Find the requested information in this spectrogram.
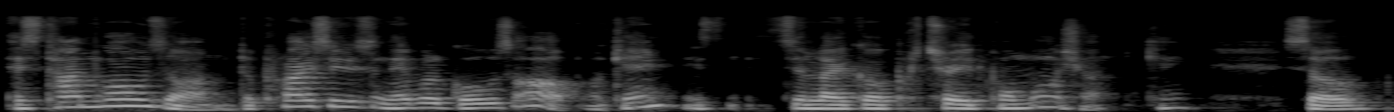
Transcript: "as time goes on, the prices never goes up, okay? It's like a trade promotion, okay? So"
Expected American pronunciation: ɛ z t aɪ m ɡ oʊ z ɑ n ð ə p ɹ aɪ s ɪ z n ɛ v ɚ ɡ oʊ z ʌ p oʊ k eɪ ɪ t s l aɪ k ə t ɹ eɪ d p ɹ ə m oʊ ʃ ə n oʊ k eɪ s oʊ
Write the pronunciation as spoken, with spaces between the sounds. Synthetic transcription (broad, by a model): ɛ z t aɪ m ɡ oʊ z ɑ n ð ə p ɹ aɪ s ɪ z n ɛ v ɚ ɡ oʊ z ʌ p oʊ k eɪ ɪ t s l aɪ k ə t ɹ eɪ d p ɹ ə m oʊ ʃ ə n oʊ k eɪ s oʊ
